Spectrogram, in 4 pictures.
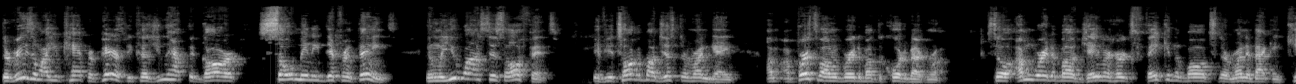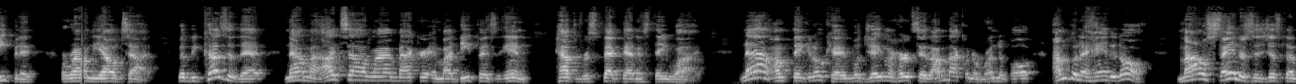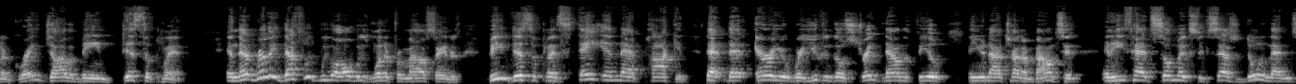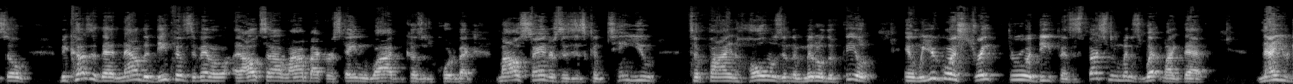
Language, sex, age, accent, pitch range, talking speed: English, male, 40-59, American, 160-220 Hz, 230 wpm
